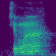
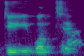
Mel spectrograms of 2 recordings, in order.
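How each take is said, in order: First: 'Want to' is squeezed into one word, 'wanna'. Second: 'Want to' is said as two clear words. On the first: This is casual everyday speech. "on the street, especially in America, you'd hear" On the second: This is careful speech. "I have to get my pronunciation correct"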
